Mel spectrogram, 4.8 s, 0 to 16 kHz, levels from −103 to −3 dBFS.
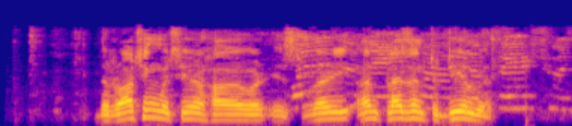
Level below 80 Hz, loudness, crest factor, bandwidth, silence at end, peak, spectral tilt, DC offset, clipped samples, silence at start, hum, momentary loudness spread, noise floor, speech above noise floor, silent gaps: -62 dBFS; -18 LUFS; 16 dB; 8 kHz; 0.05 s; -2 dBFS; -5 dB/octave; under 0.1%; under 0.1%; 0.8 s; none; 10 LU; -56 dBFS; 39 dB; none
